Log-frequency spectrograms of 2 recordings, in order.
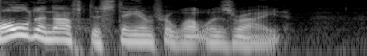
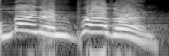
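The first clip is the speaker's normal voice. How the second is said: high, loud cry to the council; Paul crying out before the council; cried out; 11 semitones higher, 10 dB louder than usual. A narrator's reading. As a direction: proclaim it loud and high, slowing at the end. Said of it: "he cried out in the council".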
